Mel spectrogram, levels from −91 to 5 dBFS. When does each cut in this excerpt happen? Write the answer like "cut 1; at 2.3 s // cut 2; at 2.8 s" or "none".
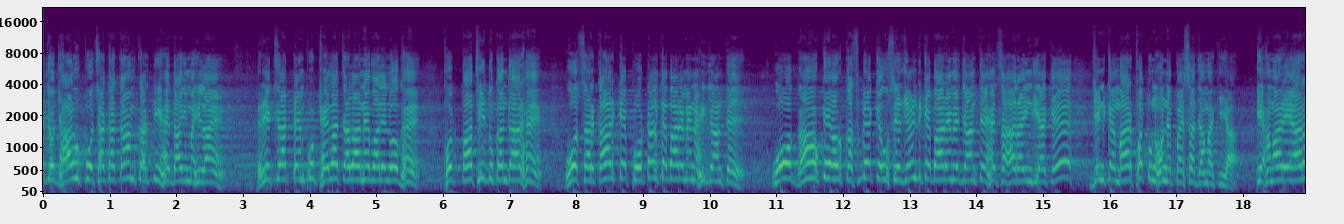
cut 1; at 18.0 s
